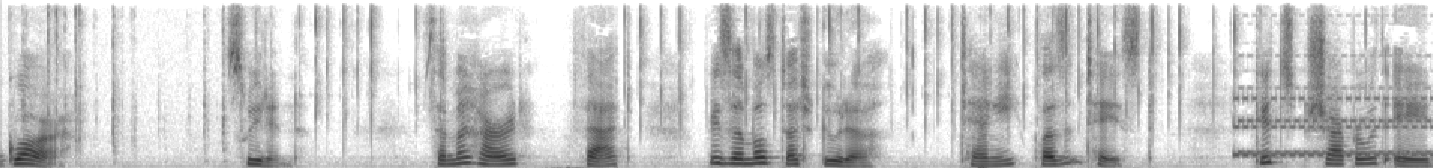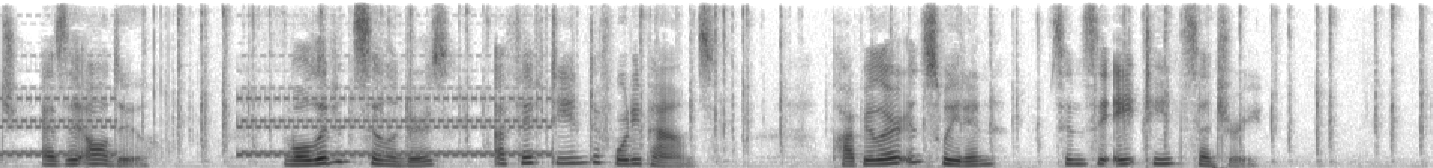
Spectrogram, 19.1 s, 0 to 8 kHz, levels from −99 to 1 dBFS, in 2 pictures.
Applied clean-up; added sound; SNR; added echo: none; Telephone / Typing; 17 dB; none.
